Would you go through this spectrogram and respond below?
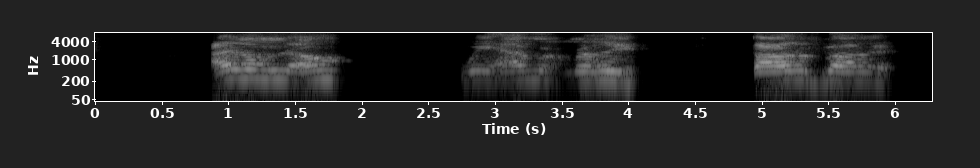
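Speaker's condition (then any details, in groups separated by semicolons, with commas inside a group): Cerebral palsy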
